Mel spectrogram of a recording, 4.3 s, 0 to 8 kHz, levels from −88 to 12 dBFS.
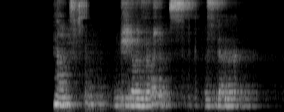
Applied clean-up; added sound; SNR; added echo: neural mask model DeepFilterNet 3.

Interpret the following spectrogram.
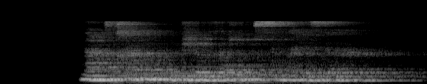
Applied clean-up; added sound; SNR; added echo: neural separator model SepFormer DNS4.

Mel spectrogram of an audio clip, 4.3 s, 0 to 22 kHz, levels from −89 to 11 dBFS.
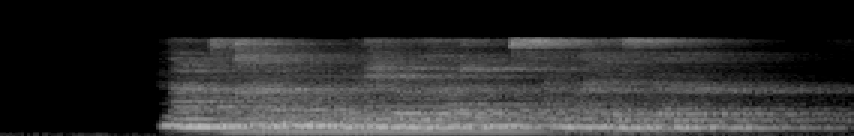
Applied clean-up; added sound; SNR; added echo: none; Bowed string instrument; 14 dB; reverberation time 2.1 s.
